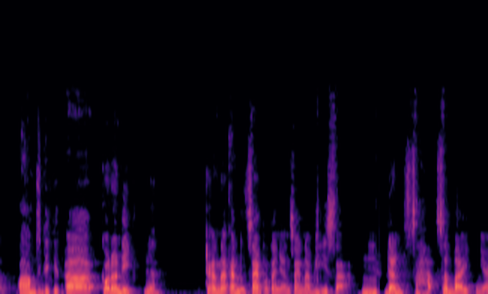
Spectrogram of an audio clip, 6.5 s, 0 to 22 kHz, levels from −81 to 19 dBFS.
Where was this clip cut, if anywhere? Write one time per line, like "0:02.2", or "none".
0:05.0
